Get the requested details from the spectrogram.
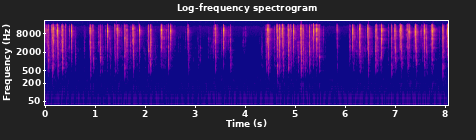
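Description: Fingertips with long red nails tap steadily on a Lofree plastic mechanical keyboard with a plastic frame and round keycaps. The sound is a quiet stream of sharp, bright, clicky keystrokes that die away almost instantly. The typing slows briefly near the middle, then resumes at a steady, even pace.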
